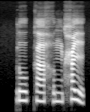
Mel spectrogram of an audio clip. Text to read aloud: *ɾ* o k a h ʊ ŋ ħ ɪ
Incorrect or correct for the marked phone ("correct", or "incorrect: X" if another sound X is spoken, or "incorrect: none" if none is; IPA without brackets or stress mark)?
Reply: correct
